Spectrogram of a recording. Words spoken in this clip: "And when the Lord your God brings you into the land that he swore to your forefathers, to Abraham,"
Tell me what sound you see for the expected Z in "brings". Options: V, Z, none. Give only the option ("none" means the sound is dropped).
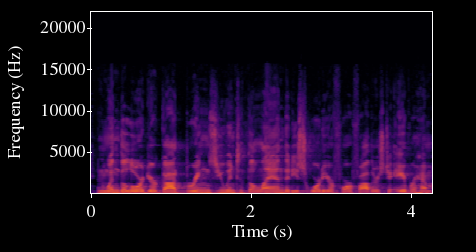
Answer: Z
